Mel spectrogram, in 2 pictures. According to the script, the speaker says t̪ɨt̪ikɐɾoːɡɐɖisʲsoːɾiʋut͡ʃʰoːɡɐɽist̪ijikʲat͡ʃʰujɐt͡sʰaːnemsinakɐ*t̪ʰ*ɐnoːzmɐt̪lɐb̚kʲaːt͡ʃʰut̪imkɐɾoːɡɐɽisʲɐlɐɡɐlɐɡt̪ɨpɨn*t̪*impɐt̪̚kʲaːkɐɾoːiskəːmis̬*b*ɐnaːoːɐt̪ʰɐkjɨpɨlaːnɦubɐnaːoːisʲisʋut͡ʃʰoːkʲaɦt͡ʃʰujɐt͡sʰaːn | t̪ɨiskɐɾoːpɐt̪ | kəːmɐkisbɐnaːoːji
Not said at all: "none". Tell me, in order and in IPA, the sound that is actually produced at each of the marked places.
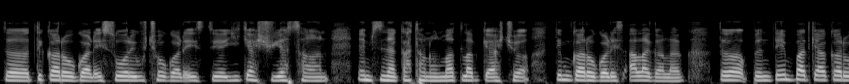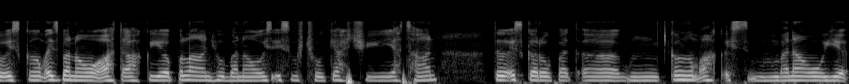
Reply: t̪ʰ, t̪, b

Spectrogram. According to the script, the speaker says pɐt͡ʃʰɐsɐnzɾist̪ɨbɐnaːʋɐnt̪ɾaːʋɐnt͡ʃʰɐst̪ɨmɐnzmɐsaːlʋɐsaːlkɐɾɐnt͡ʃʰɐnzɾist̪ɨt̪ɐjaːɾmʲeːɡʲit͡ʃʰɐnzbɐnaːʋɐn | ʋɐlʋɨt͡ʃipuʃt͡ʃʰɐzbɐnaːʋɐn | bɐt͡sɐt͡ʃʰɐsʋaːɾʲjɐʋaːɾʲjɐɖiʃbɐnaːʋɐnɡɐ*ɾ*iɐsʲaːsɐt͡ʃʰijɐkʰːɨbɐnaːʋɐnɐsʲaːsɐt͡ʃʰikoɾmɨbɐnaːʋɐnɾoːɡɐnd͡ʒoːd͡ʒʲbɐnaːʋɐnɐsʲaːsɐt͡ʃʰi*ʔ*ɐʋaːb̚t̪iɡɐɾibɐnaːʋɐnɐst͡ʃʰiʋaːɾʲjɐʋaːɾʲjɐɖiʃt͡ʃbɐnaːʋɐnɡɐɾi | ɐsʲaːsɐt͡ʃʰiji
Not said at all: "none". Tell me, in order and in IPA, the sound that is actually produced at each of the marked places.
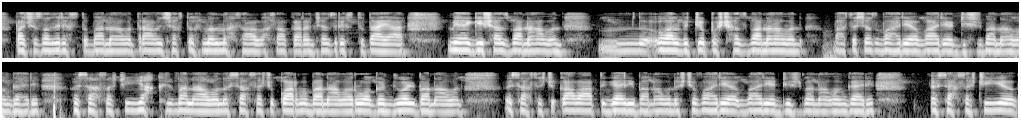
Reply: ɾ, k

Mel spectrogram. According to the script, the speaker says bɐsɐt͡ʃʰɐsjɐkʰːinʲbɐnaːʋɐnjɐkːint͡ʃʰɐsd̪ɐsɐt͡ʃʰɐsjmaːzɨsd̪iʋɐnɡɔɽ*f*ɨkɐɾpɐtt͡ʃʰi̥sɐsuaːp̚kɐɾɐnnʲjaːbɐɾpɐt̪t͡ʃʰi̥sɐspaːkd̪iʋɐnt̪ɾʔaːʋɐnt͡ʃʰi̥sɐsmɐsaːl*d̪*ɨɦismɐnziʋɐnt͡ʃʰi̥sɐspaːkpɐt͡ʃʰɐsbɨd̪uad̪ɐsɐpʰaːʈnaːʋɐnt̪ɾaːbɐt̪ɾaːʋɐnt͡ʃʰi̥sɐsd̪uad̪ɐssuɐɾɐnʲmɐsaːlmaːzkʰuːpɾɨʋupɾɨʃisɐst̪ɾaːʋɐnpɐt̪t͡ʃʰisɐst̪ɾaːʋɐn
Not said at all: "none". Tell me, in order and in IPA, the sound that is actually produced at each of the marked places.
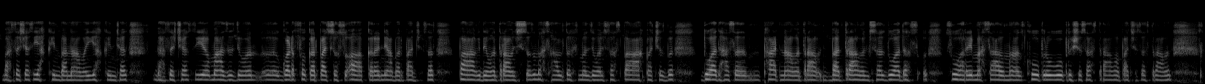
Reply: f, t̪

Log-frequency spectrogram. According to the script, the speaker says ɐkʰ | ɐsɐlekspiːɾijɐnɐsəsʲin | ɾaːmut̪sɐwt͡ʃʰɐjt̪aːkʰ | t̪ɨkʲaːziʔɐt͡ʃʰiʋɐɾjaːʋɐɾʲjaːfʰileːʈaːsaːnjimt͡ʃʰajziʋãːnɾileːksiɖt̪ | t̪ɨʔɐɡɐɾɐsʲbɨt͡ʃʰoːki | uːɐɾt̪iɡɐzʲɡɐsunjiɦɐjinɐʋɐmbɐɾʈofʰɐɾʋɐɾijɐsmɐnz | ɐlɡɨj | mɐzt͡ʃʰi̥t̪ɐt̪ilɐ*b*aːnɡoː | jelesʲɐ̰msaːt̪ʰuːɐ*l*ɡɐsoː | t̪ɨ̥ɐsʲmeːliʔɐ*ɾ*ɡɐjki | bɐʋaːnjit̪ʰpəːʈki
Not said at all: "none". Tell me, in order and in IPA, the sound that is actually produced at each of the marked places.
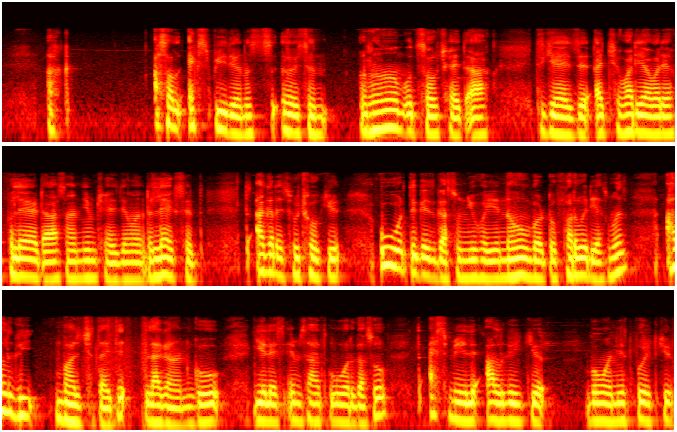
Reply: ɡ, ɾ, l

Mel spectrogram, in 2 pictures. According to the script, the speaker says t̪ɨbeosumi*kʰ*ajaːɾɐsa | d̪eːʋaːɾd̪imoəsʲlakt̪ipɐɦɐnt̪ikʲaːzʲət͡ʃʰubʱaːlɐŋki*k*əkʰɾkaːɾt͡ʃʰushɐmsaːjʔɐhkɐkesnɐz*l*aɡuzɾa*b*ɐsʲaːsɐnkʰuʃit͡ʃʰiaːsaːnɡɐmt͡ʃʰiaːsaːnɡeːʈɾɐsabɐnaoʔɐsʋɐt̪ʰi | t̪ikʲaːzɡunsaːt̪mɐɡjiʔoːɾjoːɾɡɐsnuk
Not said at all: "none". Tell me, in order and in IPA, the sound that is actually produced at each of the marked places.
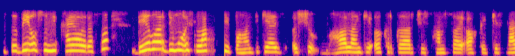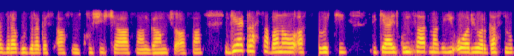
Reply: kʰ, ʔ, ɾ, ɡ

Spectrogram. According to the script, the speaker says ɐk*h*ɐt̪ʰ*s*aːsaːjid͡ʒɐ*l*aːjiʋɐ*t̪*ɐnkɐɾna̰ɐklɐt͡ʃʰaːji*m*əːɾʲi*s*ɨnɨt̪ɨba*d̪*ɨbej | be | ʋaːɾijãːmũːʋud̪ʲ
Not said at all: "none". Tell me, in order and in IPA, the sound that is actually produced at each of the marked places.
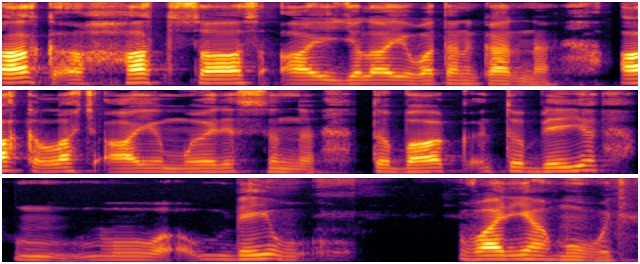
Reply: h, s, l, t̪, m, s, t̪

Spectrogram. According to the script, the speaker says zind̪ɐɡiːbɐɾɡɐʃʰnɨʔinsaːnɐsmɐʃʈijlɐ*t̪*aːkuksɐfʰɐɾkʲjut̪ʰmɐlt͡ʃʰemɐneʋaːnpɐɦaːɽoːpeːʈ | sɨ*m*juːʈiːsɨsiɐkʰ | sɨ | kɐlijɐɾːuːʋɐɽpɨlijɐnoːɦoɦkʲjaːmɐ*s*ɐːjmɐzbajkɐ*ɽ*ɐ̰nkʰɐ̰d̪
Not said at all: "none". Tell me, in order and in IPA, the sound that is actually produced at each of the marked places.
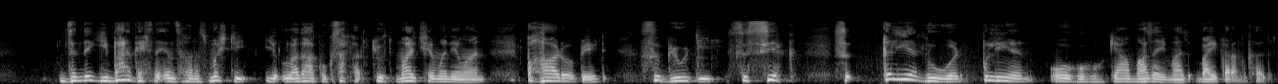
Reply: d̪, b, z, ɾ

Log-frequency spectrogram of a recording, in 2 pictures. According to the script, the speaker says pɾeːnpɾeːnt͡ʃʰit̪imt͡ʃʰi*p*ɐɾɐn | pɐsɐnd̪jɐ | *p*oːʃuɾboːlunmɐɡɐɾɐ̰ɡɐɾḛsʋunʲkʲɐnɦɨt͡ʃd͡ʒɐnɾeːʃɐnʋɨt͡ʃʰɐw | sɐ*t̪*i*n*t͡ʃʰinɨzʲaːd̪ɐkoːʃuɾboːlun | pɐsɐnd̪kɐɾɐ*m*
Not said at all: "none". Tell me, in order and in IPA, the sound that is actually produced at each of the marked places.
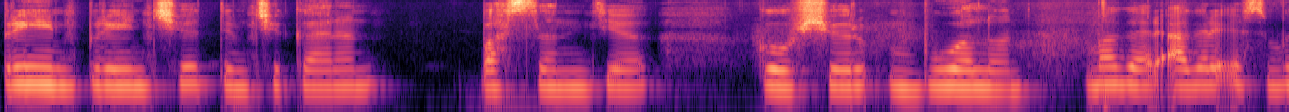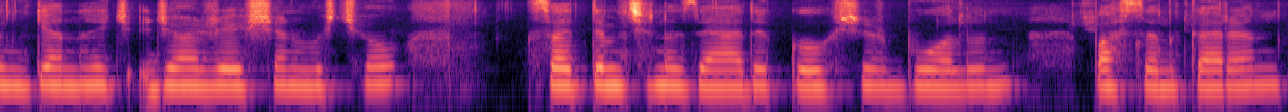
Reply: k, k, t̪, m, n

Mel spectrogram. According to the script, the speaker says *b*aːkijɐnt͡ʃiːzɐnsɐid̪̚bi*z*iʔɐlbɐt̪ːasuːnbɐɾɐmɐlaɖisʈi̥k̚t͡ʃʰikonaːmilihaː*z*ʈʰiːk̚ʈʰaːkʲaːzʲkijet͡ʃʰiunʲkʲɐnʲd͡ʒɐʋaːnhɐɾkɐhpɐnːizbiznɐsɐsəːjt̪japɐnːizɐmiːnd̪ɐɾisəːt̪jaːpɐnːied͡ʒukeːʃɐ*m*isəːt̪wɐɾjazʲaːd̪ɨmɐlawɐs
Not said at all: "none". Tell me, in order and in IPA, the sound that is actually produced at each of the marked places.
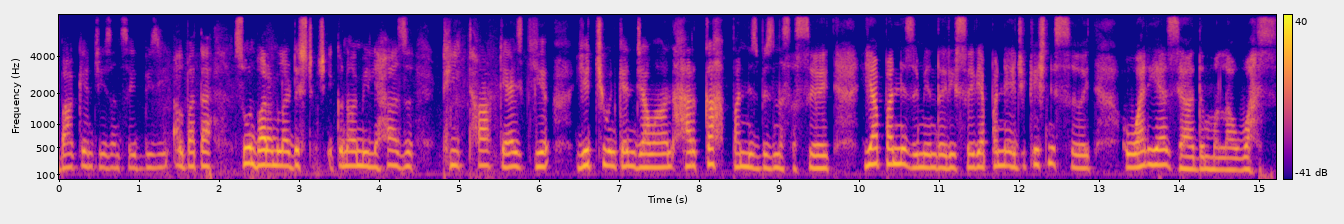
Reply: b, z, z, n

